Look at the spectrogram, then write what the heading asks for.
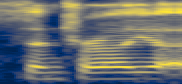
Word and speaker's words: Centralia: And this is in, is it Centralia, Illinois? Am I pronouncing that correctly? Yes, Centralia, Illinois.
